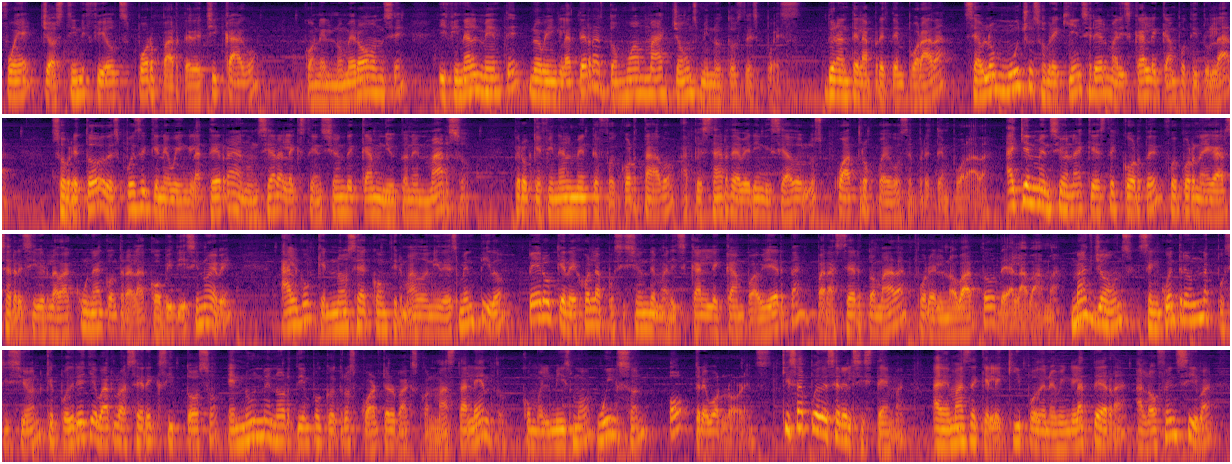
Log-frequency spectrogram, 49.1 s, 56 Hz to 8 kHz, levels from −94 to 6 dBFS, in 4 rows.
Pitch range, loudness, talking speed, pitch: 110-140 Hz, -22 LUFS, 185 wpm, 120 Hz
